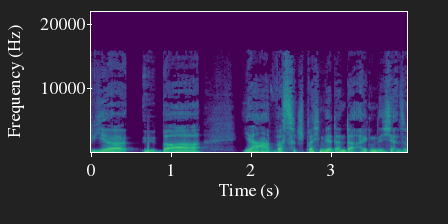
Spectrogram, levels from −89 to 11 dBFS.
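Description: A loud pop hits between 0.71 and 0.74 s, a single sharp thump roughly 10 dB above the surrounding sound, which continues underneath. It is likely a sudden voltage step from a plug, switch, static discharge or driver glitch entering the signal path.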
